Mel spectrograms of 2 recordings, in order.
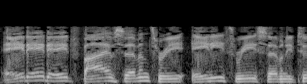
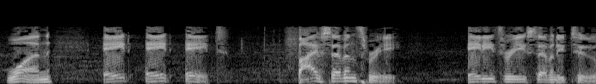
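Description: First: The number is said at normal speed. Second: The number is said slowly.

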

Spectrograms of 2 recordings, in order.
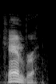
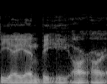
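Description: First: The word is said with two syllables. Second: The word is said with three full syllables. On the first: The speaker calls it right. "but it ain't" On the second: The speaker calls it wrong. "It may look like three syllables"

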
